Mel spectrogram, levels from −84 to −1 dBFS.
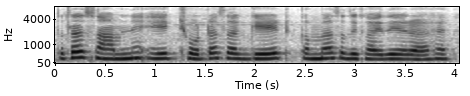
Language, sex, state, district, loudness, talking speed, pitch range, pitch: Hindi, female, Uttar Pradesh, Lalitpur, -13 LUFS, 180 wpm, 250-275 Hz, 260 Hz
